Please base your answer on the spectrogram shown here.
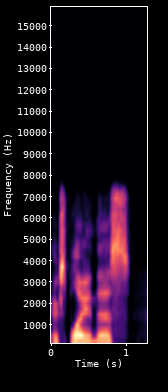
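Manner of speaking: deep robot soldier commando droid voice. Voicing a commando droid questioning the players: deep commando droid voice. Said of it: "in their, like, deep sort of voice is saying".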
